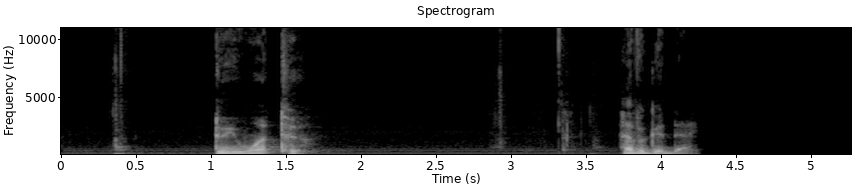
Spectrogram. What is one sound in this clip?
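A middle-aged man speaks calmly and close into a microphone, in short phrases.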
